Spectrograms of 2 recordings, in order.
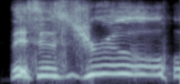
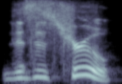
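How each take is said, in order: First: High, loud, drawn-out agreement; emphatic comic admission; exaggerated concession. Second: Said in the usual way. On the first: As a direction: stretch it out and push it up high. Repeats own concession, exaggerated.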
